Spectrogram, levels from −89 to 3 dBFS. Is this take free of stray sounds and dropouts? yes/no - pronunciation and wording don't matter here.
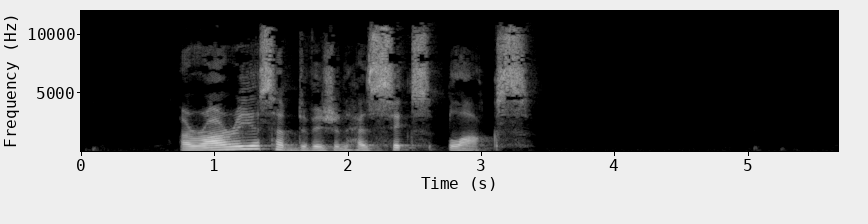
yes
